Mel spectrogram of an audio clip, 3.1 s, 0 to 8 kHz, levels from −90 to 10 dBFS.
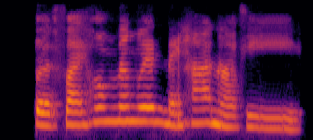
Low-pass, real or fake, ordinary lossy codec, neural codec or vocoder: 7.2 kHz; fake; none; codec, 16 kHz, 1 kbps, FreqCodec, larger model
